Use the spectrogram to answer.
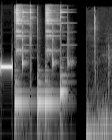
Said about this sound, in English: Seemed like uh, I got interrupted. My phone is linked to my computer here and phone call came in and kind of booted me off my recording.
